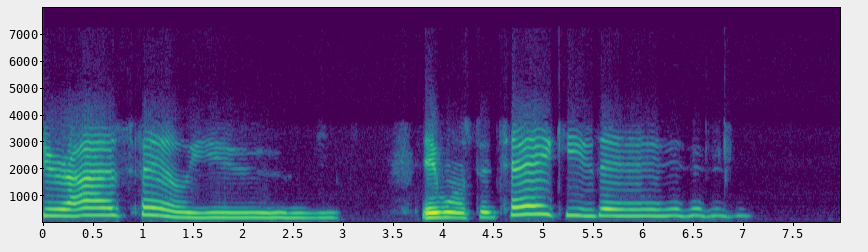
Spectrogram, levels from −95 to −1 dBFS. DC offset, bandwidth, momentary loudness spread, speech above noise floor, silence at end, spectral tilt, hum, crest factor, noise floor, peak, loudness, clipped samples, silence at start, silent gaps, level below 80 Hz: under 0.1%; 4.3 kHz; 17 LU; 57 dB; 0.9 s; -9.5 dB/octave; none; 20 dB; -76 dBFS; -2 dBFS; -20 LUFS; under 0.1%; 0 s; none; -66 dBFS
